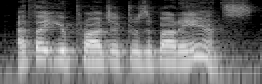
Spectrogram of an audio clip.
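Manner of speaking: high-pitched questioning teacher; surprised teacher. A narrator's reading. Teacher to pupil about changed project, surprised. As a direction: query it, pitched right up.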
